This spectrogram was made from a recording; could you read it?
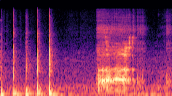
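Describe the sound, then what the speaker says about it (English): A man lets out a loud, drawn-out belch after first thumping his chest four times in quick succession, the burp rising and then fading away. "To smash my chest and burp."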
